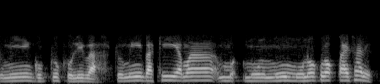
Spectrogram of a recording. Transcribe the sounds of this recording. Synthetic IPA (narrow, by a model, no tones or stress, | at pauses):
tumiɡup̚tʊkʰulibatumibakiamaɹmʊmunɔklɔk̚pajsani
